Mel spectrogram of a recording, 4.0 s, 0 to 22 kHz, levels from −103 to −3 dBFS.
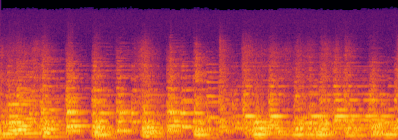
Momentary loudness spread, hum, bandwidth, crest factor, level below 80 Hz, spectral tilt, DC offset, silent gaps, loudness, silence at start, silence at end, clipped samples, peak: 4 LU; none; 15.5 kHz; 12 dB; -40 dBFS; -7.5 dB/octave; 0.5%; none; -16 LUFS; 0 s; 0 s; under 0.1%; -2 dBFS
